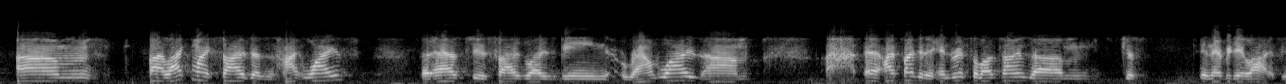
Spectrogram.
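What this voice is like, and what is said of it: American accent. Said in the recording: “As you can tell, I have an accent. I'm from the States.”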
